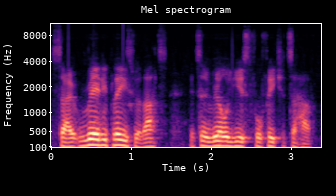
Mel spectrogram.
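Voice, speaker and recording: Mellow-voiced man reviewing gear. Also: medium pitch, a little fast. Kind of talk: informal product review and demonstration.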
